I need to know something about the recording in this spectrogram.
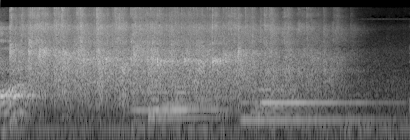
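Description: Audience applauding, dying away over about five seconds, while a guitar plays a few held notes from about two seconds in.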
